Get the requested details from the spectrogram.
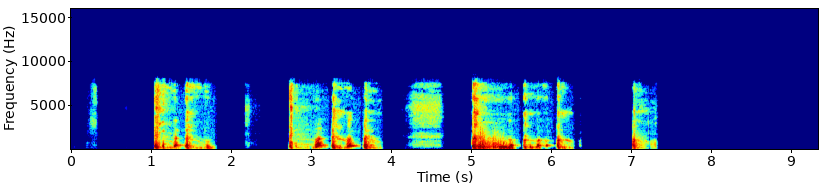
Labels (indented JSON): {
  "expert_labels": [
    {
      "quality": "good",
      "cough_type": "dry",
      "dyspnea": false,
      "wheezing": false,
      "stridor": false,
      "choking": false,
      "congestion": false,
      "nothing": true,
      "diagnosis": "upper respiratory tract infection",
      "severity": "mild"
    }
  ],
  "age": 39,
  "gender": "male",
  "respiratory_condition": true,
  "fever_muscle_pain": true,
  "status": "symptomatic"
}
